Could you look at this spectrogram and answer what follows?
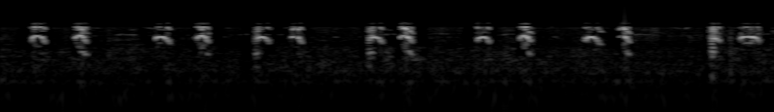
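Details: Peregrine falcon chicks in a nest at Toruń, Poland, give harsh, hoarse double begging calls about twice a second in a steady run, over a faint background rumble.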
